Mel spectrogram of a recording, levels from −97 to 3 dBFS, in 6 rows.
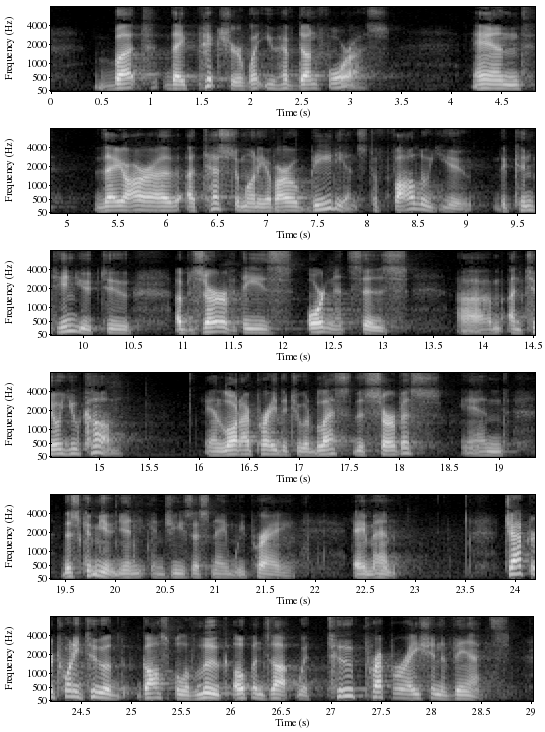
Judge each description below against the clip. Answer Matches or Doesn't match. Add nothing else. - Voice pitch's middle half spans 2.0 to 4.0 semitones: Matches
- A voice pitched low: Doesn't match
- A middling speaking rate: Doesn't match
